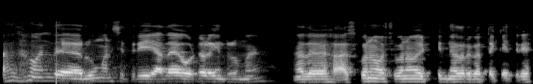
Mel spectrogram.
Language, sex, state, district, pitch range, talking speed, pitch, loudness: Kannada, male, Karnataka, Dharwad, 130-155 Hz, 190 wpm, 135 Hz, -15 LUFS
